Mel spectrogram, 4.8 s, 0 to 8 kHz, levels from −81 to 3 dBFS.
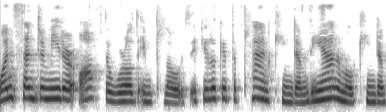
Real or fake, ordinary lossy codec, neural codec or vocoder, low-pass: real; MP3, 32 kbps; none; 7.2 kHz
